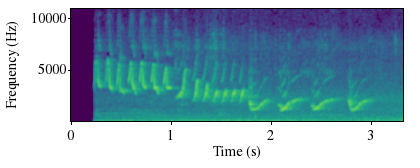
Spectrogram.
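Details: White-rumped shama from Indonesia performing a bowing display while singing: a rapid series of high, sliding whistled notes descending in pitch, then slower upswept whistles about three per second, over a steady low hum.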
